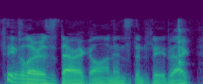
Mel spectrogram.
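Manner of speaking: ordinary delivery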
